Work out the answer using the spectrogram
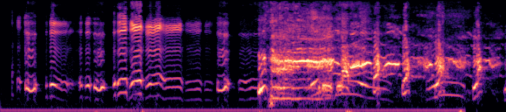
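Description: People laughing heartily in quick bursts. From about three seconds in, several voices laugh together and it gets louder. A steady low hum runs underneath until just before the end.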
